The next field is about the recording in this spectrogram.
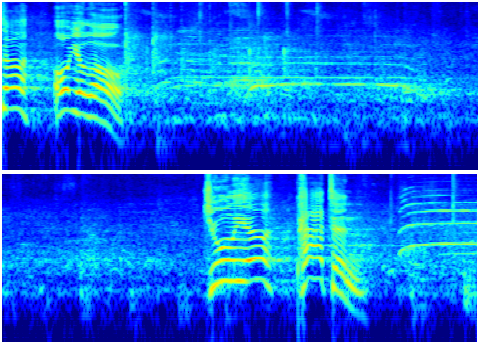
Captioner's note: applause; applause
